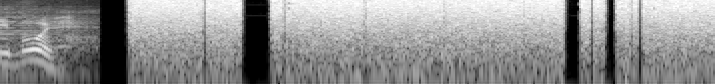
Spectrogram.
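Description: Loud TV static hiss, used as a glitch end-screen effect, cut by a brief silent dropout about a second in and two more near the end. Just before it, a voice goes 'ooh' with a rising and falling pitch.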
